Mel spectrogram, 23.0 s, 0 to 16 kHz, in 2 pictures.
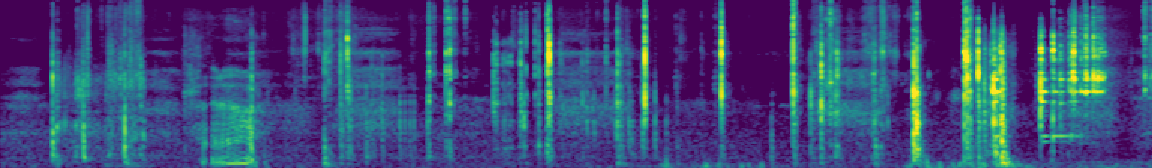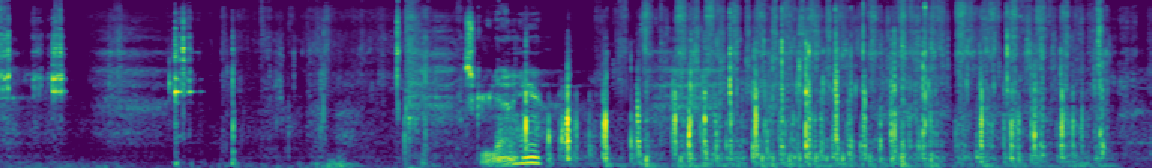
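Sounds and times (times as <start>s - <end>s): hand tools clicking and rattling: 9.7s - 12.2s
ringing metal clink: 10.4s - 11.1s.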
